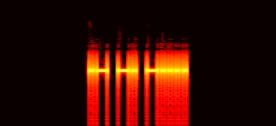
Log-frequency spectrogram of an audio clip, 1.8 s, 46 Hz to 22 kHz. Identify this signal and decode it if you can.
Morse code, heard as a keyed tone, about 50 wpm, 700 Hz. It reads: AN6
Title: Common Cut Numbers - 3-Digit 50wpm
